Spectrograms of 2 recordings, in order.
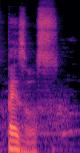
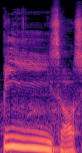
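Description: First: The first vowel is not a long 'ee' sound. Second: The first vowel is a long 'ee' sound. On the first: The speaker calls it right. "It's Bezos" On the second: The speaker calls it wrong. "It's not a double E, is it? So it's not a B. It's not Bezos"

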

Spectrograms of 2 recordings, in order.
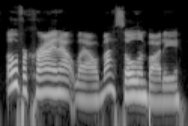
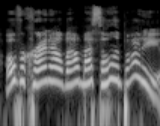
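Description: First: It is said calmly at normal speed. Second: It is said loudly, fast and upset.

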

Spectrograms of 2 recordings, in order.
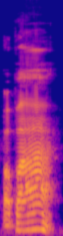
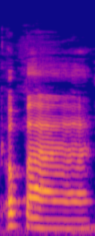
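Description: First: It is said plainly, like calling someone over. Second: It is said in a cute, sweet way.

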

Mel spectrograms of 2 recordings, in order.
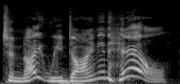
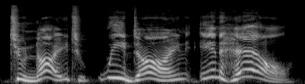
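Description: First: It is said smoothly, without clipped breaks. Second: It is said in clipped, staccato bursts.

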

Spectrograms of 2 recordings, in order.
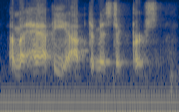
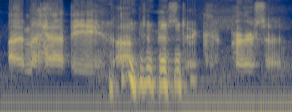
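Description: First: It sounds sincere and cheerful. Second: It sounds flat and unconvincing.

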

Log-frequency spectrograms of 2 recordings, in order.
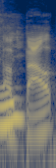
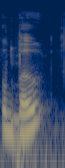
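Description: First: The word is said with a general American vowel. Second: The word is said with a Canadian-style vowel. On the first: "instead of about" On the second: "the slight Canadian accents that they have"

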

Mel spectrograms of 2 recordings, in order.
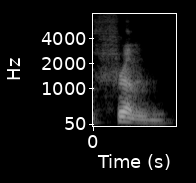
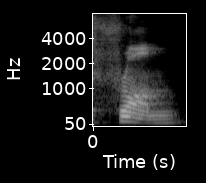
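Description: First: The word has a reduced, weak vowel. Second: The word has a full, clear vowel. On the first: "The a vowel of from can change" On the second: "in British English, from can become from"

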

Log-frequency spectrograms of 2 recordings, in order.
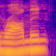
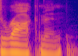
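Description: First: The name is said without a K sound. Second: The name is said with a K sound. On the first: "I kept saying Rahman" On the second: "I don't know where they get the K sound from"

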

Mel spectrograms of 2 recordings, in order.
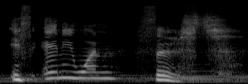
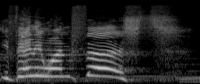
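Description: First: It is read in a plain, calm voice. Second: It is cried out in a raised voice.

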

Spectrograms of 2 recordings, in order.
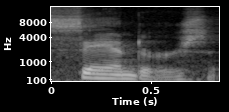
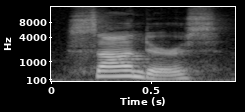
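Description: First: The first vowel sounds like the vowel in 'sand'. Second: The first vowel sounds like the vowel in 'saw'. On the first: The speaker calls it right. "it's Sanders. It's S-A-N-D-E-R" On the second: The speaker calls it wrong. "I shouldn't say Saunders"

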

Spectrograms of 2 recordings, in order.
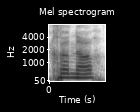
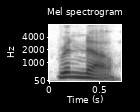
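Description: First: The name is said with a French accent. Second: The name is said with an American accent.

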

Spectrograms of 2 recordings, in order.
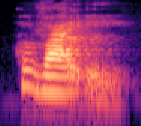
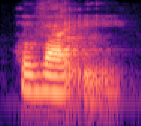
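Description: Both takes have the same delivery.

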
